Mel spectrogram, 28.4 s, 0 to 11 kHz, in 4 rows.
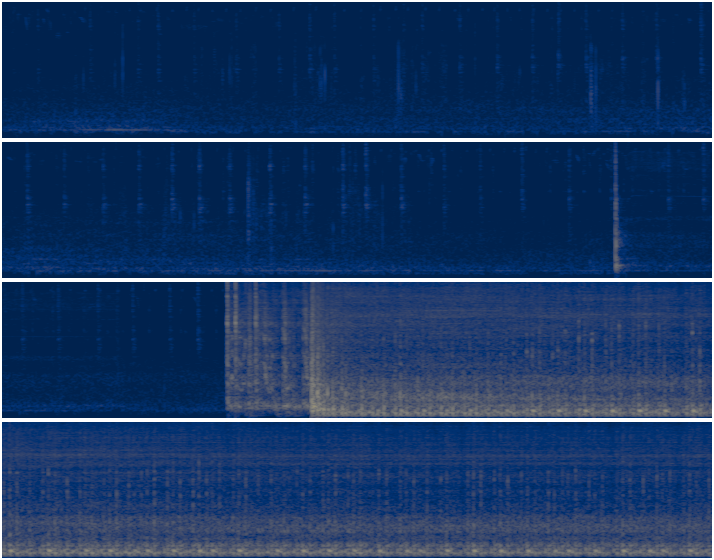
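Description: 2008 Harley-Davidson Softail Deluxe's Twin Cam V-twin, with Khrome Werks 3-inch HP Plus slip-on mufflers and a Stage 1 tune, being started. After a long quiet stretch broken by a single click, the starter turns briefly and the engine catches with a loud burst a little past halfway. It then settles into a steady loping idle at about 800 rpm.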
